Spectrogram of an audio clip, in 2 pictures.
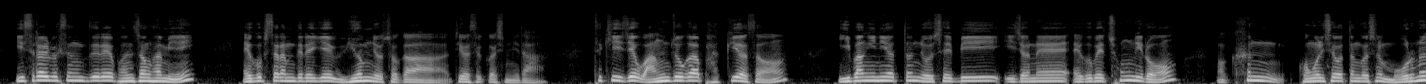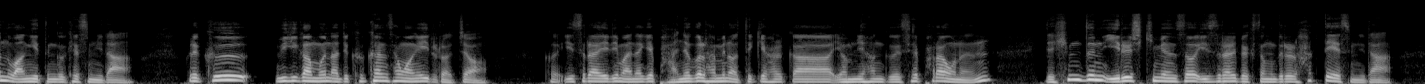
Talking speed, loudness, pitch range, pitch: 310 characters per minute, -21 LUFS, 120-165 Hz, 140 Hz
